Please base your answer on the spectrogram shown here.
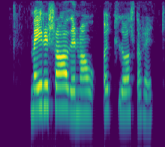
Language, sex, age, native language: Icelandic, female, 12, Icelandic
